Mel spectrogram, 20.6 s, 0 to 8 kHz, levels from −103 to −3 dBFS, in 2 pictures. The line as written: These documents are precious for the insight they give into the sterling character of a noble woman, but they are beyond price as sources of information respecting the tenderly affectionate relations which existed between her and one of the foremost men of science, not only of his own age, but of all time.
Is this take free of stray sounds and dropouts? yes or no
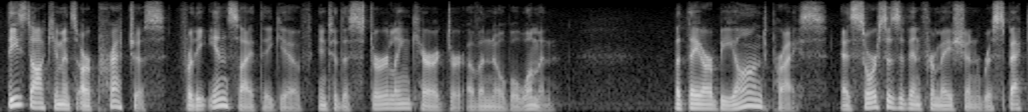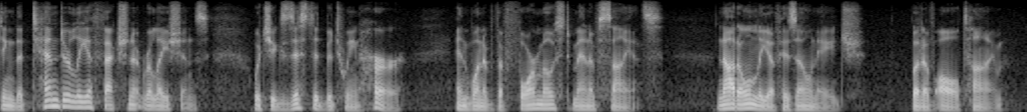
no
